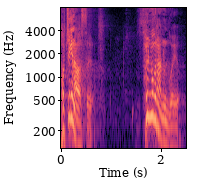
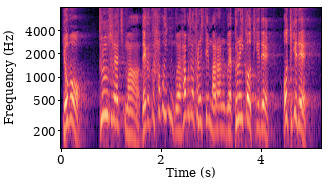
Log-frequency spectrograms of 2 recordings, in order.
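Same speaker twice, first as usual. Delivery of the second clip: exasperated retort; 4 semitones higher, 3 dB louder than usual. Retold or imitated. Husband defending himself to his wife, exasperated. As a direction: protest building to a high shout.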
